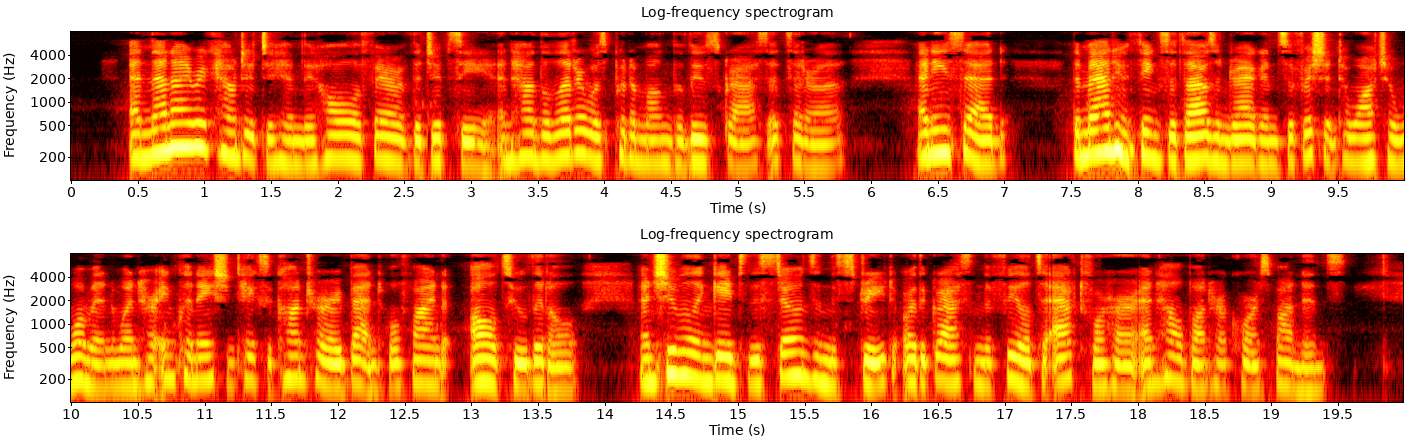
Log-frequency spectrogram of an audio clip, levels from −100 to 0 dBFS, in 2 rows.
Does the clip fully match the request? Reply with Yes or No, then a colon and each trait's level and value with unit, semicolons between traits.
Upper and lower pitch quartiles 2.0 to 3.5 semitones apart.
Yes: average, 3.1 semitones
